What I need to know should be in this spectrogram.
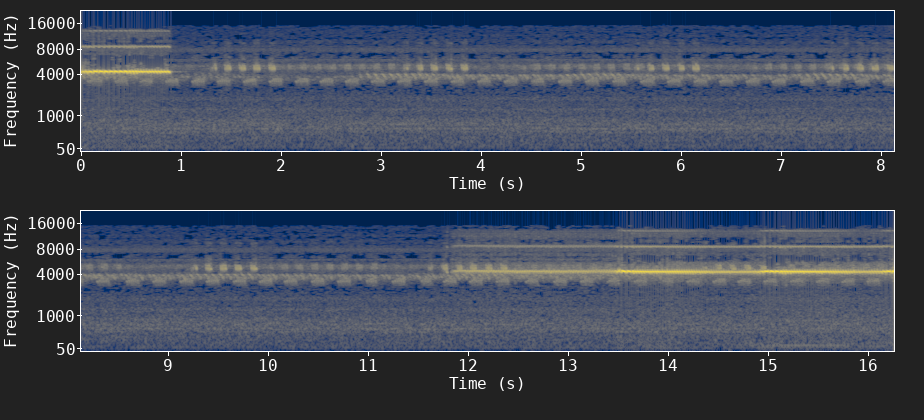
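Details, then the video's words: Nature sound of insects: a loud shrill trill cuts off, leaving rhythmic high chirps grouped in short bursts about four per second, until a continuous sizzling trill returns and grows louder near the end. "the sound of insects"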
